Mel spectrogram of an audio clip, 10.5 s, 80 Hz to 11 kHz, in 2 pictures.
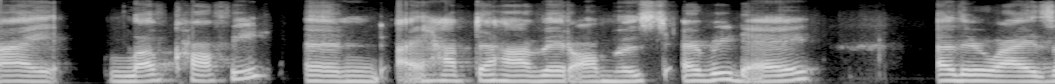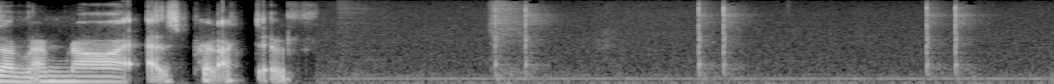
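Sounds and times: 
speech: 0.0 - 6.9
faint steady electrical hum: 6.9 - 10.5
computer mouse or keys double-clicking while working on financial reports: 7.7 - 8.1, 8.7 - 9.1, 9.9 - 10.2.

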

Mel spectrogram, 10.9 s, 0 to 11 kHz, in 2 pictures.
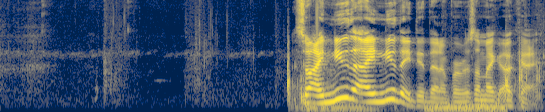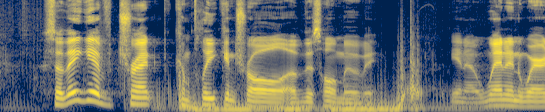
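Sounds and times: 
footsteps walking around outside a house: 0.0 - 4.1
steady hiss: 0.0 - 10.8
speech: 3.0 - 10.8.

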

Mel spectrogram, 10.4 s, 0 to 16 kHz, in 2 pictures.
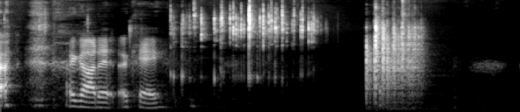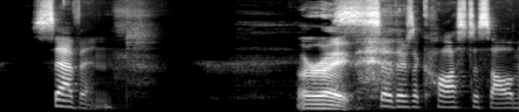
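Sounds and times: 
speech: 0.7 - 1.8, 5.8 - 6.6, 8.2 - 10.3
two six-sided dice clattering on a hard surface: 1.3 - 4.3.

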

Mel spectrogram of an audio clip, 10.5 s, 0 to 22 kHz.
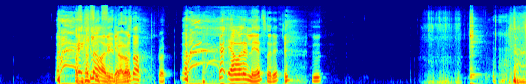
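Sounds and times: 
laughter: 1.2 - 2.5, 10.1 - 10.5
speech: 1.2 - 6.5
person slurping while sipping a drink: 8.4 - 10.5.

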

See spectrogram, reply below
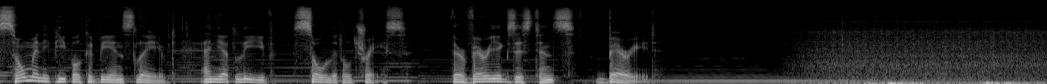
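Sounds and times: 
speech: 0.1 - 6.7
low engine rumble and road drone inside a moving bus on a highway: 7.8 - 10.4.

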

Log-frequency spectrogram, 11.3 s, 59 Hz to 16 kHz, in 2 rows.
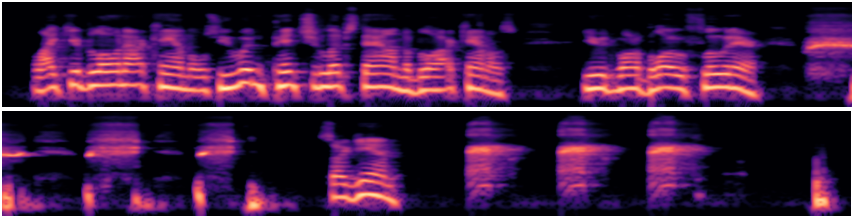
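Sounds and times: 
speech: 0.2 - 9.0
nasal quacks blown on a duck call: 8.8 - 10.5.

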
